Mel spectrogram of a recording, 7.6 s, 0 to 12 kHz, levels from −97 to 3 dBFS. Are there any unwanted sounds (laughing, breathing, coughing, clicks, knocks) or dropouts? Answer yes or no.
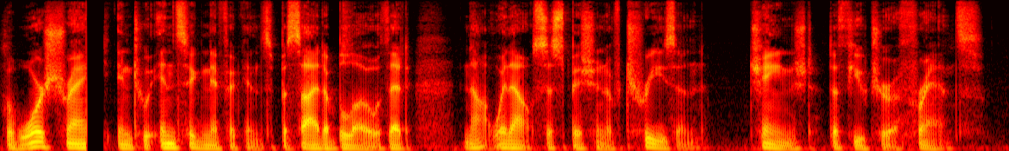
yes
